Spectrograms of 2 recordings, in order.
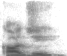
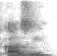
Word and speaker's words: Kazi: it say you see Kaji actually is Kazi the not it is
